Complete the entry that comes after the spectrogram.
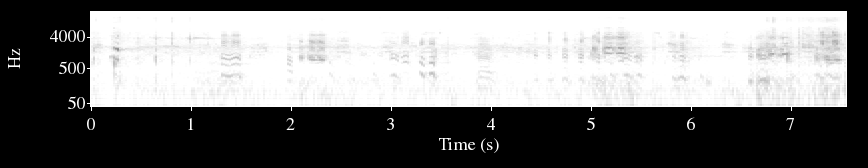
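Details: A flock of Chilean flamingos at WWT Slimbridge, engaged in courtship display in March 2020, honks in a busy, overlapping chorus of nasal, goose-like calls, many birds calling at once in irregular bursts.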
